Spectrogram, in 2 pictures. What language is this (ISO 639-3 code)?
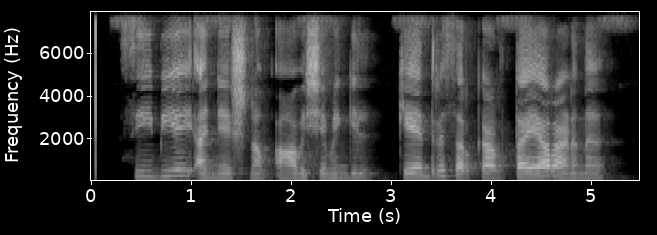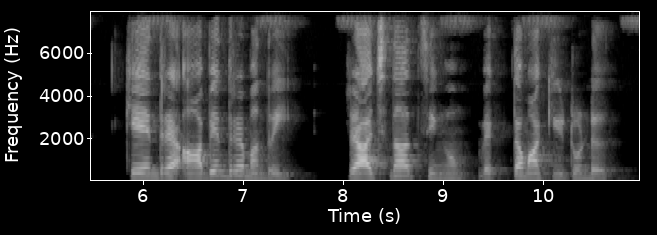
mal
